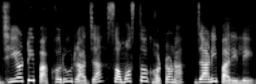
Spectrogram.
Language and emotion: Odia, neutral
